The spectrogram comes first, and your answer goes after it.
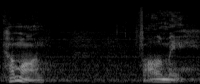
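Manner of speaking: hushed call to follow; gentle Jesus, almost murmured; tender invitation. Retold or imitated. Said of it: "Jesus leans in and says".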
